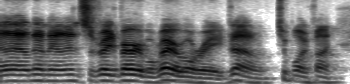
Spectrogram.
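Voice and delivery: rapid-fire auctioneer patter. Retold or imitated. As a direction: rattle it off like an auctioneer. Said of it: "like an auctioneer".

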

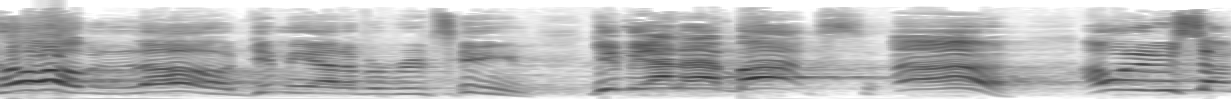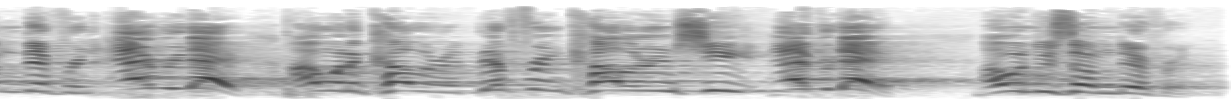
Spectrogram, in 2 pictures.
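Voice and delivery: high, shouted mock desperation; frantic plea. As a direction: beg loudly to be let out, hammed-up. Acts out frantic plea against routine.

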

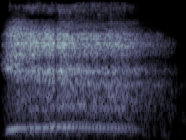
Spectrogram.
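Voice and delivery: sharp frightened gasp; startled gasp. Real, not acted. Startled by the printer, a sharp gasp. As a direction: gasp at a sudden noise.

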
